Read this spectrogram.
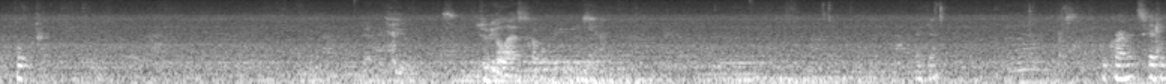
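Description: A man speaks calmly in a room, heard through a distant microphone.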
